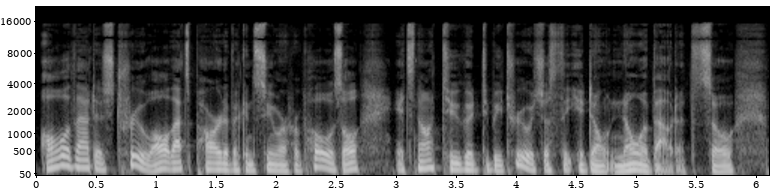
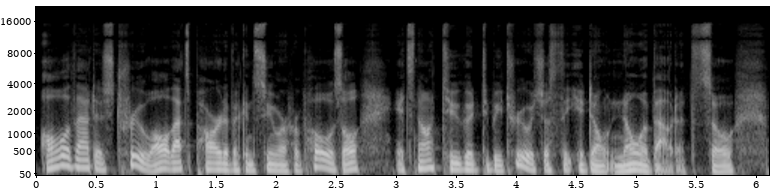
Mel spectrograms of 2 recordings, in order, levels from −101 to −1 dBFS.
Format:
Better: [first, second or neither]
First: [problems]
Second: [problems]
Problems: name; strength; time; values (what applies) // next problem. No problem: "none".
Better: first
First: none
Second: muffled; slightly; fading above 3.5 kHz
